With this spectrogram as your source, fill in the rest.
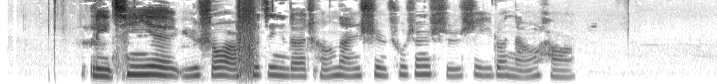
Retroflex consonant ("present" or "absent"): present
